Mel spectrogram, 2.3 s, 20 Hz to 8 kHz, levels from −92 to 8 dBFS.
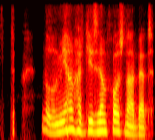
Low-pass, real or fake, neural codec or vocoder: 7.2 kHz; fake; codec, 16 kHz in and 24 kHz out, 0.6 kbps, FocalCodec, streaming, 4096 codes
